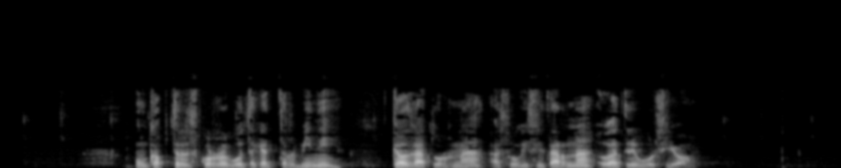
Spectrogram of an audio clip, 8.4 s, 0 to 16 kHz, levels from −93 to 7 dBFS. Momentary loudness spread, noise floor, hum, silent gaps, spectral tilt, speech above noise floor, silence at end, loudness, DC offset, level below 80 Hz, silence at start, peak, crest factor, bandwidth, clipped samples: 15 LU; -86 dBFS; none; none; -5.5 dB/octave; 59 dB; 1.5 s; -28 LUFS; under 0.1%; -82 dBFS; 1.35 s; -6 dBFS; 24 dB; 7.8 kHz; under 0.1%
